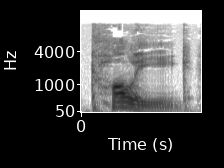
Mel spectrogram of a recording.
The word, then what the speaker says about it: colleague: Uh, now, a colleague, make sure, first of all, this is a hard G. It's a G sound. Mm -hmm. Colleague. It's not college, which is a school, which is a soft G. This is colleague. Mm -hmm. The, the U is a bit of a clue.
